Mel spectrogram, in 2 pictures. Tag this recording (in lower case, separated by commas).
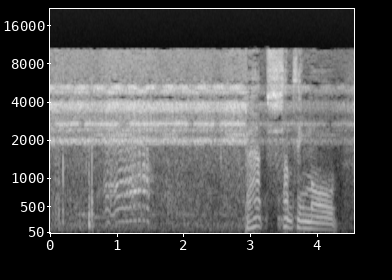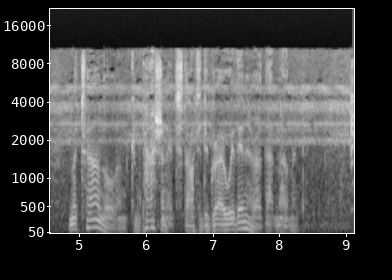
speech, roaring cats, animal, wild animals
